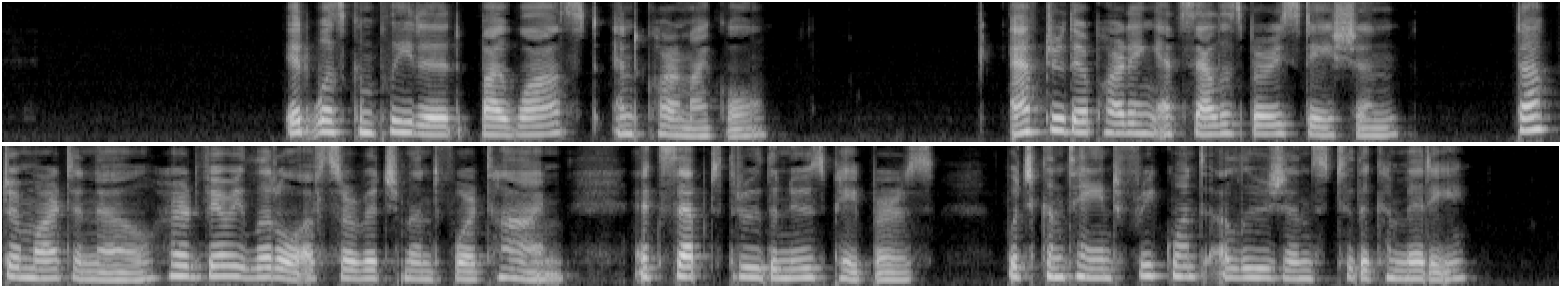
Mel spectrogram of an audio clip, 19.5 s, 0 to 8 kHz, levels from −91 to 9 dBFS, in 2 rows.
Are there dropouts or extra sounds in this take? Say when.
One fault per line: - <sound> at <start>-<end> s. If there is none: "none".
none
